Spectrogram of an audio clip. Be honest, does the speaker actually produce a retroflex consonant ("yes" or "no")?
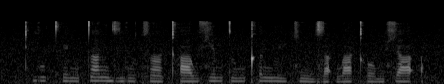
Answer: no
